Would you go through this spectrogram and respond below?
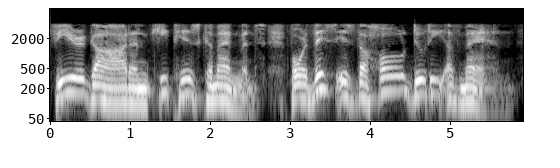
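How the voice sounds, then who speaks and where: A man narrating an audiobook of scripture in a measured, solemn, deliberate way. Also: mid-range voice, sing-song, husky. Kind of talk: scripted scripture reading, non-dramatized audiobook. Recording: muffled, narrow phone-like sound.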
